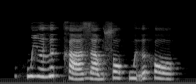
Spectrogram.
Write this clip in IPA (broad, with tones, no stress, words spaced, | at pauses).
hwi˧ə̯lə˦˥t̚ xaː˨˦za˨˦wsɔ˧ kwɨ̰˧˥ə̯hɔ˧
